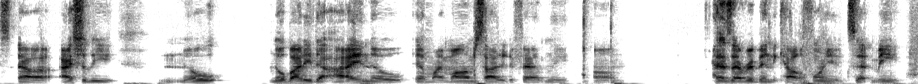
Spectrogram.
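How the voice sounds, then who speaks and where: A man with an American accent, medium pitch, vocal fry, ordinary pitch variation and a moderate pace. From US South, Charleston, South Carolina. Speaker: podcast co-host, military veteran. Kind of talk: casual chat.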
